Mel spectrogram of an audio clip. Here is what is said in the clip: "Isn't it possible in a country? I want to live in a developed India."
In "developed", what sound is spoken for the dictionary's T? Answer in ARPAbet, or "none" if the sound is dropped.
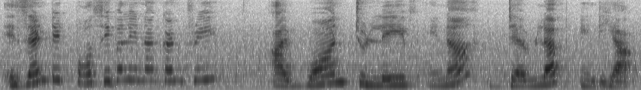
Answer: none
